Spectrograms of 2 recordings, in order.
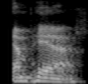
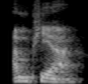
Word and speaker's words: ampere: on pal and uh in english it's gonna be called uh empire okay in british english impaired in u.s okay united states uh english they're gonna call ampere okay so whatever way you pronounce okay is is understandable okay uh so the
